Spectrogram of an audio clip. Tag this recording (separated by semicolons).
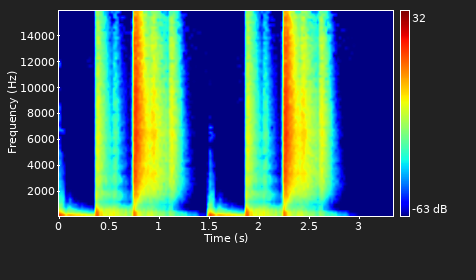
space; reverb; sound; Analog; soft; 3d; loop; dub; vintage; 60-bpm; deep; ambiental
